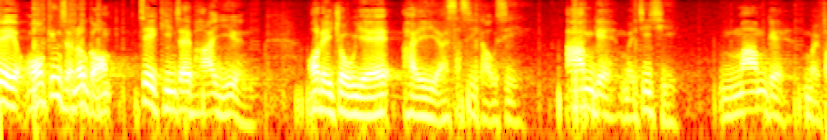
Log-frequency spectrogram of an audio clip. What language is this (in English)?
Cantonese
